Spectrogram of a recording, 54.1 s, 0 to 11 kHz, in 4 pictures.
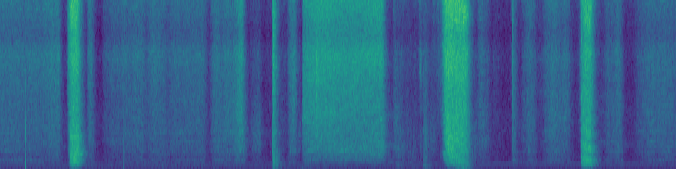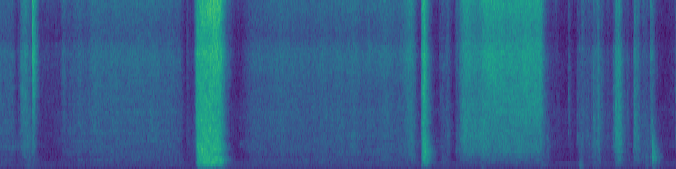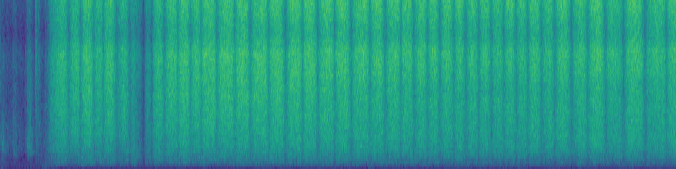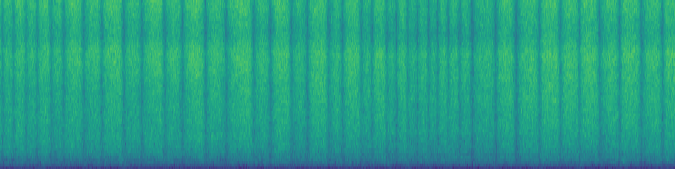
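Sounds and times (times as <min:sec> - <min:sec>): sanding block scraping foam: 0:10.5 - 0:13.9, 0:14.8 - 0:21.8, 0:28.0 - 0:54.0.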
